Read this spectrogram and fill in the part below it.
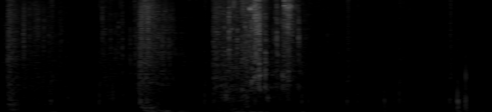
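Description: A rifle clicks and rattles as it is picked up and readied.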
